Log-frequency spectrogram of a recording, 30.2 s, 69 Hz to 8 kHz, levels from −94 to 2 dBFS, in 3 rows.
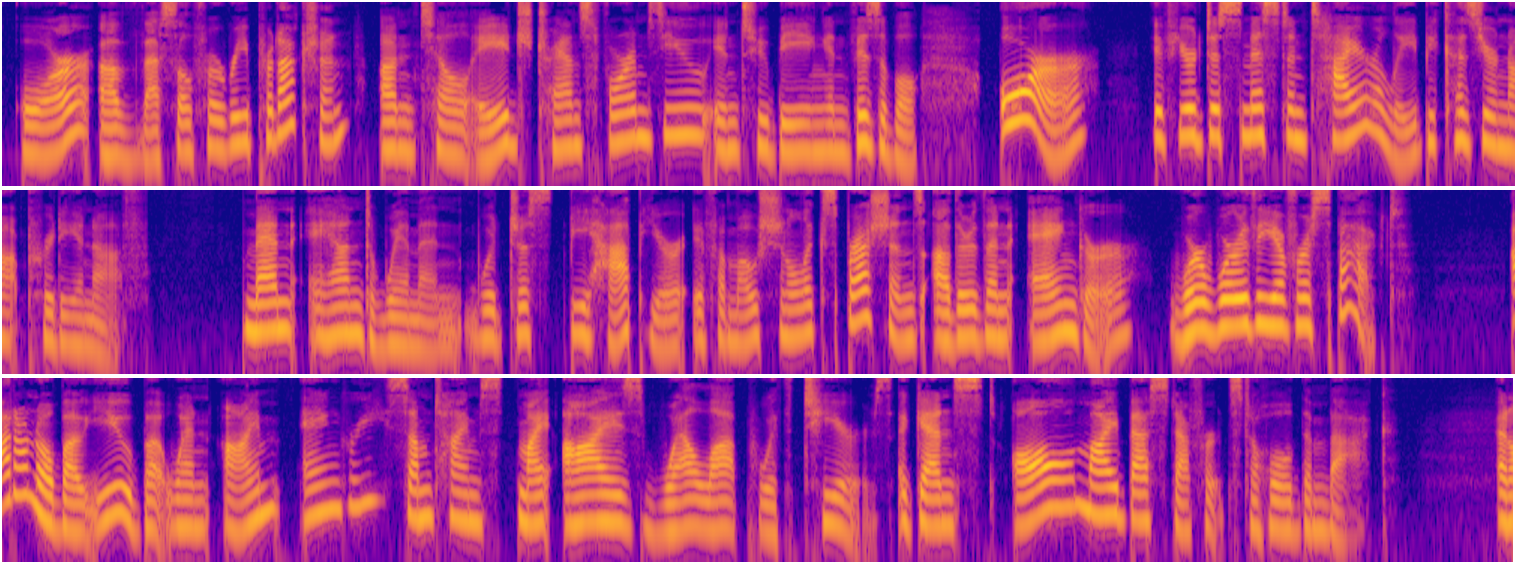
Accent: American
